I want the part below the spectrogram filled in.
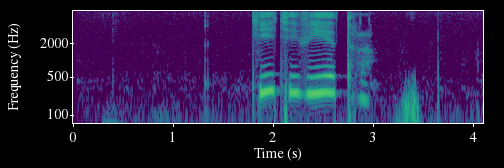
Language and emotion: Russian, sad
